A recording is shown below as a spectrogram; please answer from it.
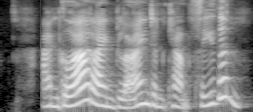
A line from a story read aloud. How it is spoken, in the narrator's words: the earthworm said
